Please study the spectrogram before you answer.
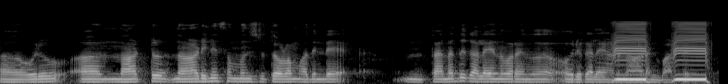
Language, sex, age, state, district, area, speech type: Malayalam, male, 18-30, Kerala, Alappuzha, rural, spontaneous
